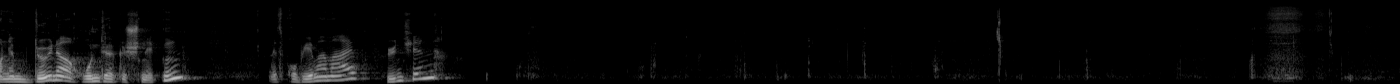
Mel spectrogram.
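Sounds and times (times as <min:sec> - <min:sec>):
man chewing food: 0:02.0 - 0:02.7, 0:04.6 - 0:14.0
soft mouth clicks: 0:09.3 - 0:10.3.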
